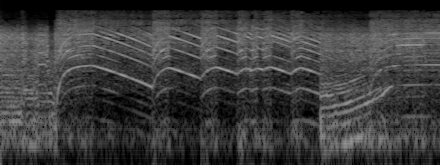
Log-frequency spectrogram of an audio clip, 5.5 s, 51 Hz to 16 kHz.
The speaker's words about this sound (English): It's a Makita 6012. It's from the late 80s. It was one of the first uh, cordless power drills.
